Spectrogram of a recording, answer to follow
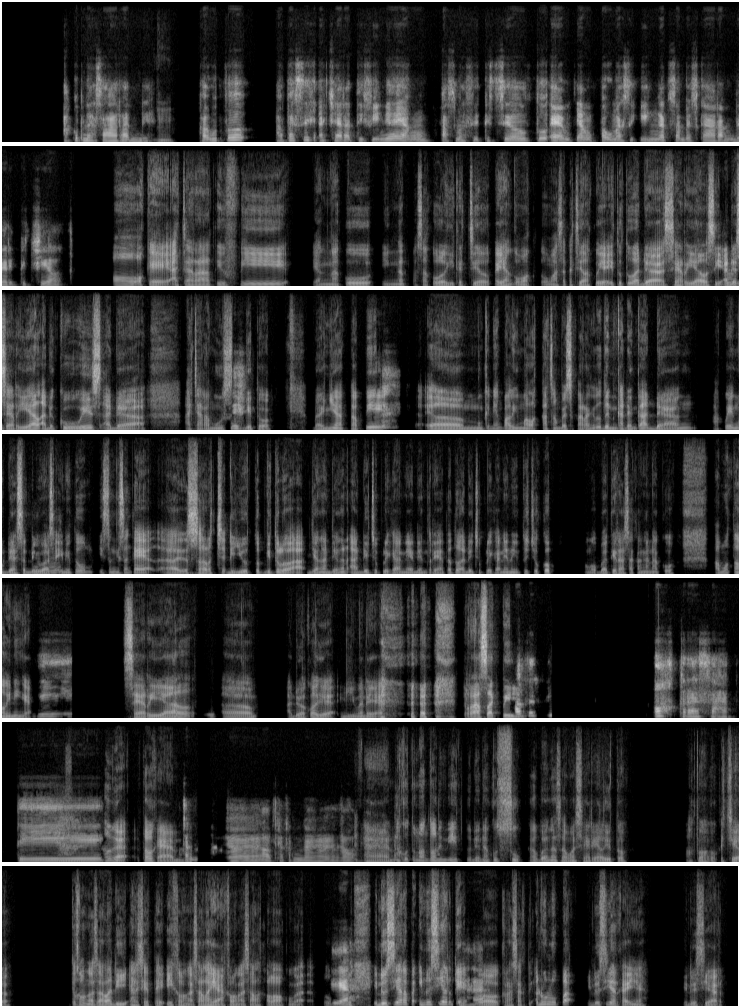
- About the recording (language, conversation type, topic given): Indonesian, podcast, Apa acara TV masa kecil yang masih kamu ingat sampai sekarang?
- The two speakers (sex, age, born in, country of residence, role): female, 35-39, Indonesia, Indonesia, host; male, 35-39, Indonesia, Indonesia, guest
- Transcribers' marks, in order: other background noise; in English: "search"; laugh; drawn out: "Sakti"; drawn out: "terkenal"; unintelligible speech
